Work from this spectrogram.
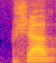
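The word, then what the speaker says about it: Rishabh: Rashab, is that the right way to say that? Yep. Rashab.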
